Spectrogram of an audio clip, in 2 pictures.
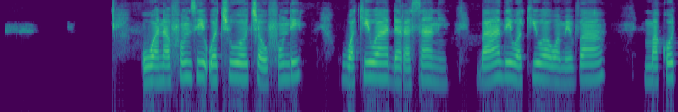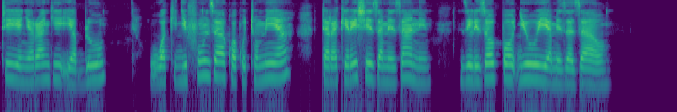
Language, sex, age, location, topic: Swahili, female, 36-49, Dar es Salaam, education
